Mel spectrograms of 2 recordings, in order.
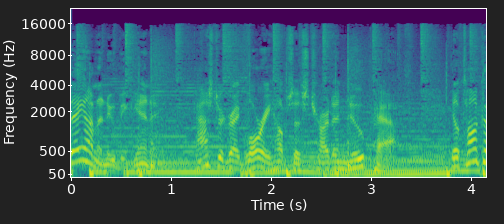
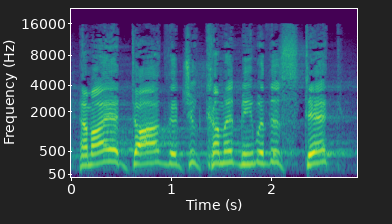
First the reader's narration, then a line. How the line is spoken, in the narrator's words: Sneering in contempt at this ruddy-faced boy, he roared at David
